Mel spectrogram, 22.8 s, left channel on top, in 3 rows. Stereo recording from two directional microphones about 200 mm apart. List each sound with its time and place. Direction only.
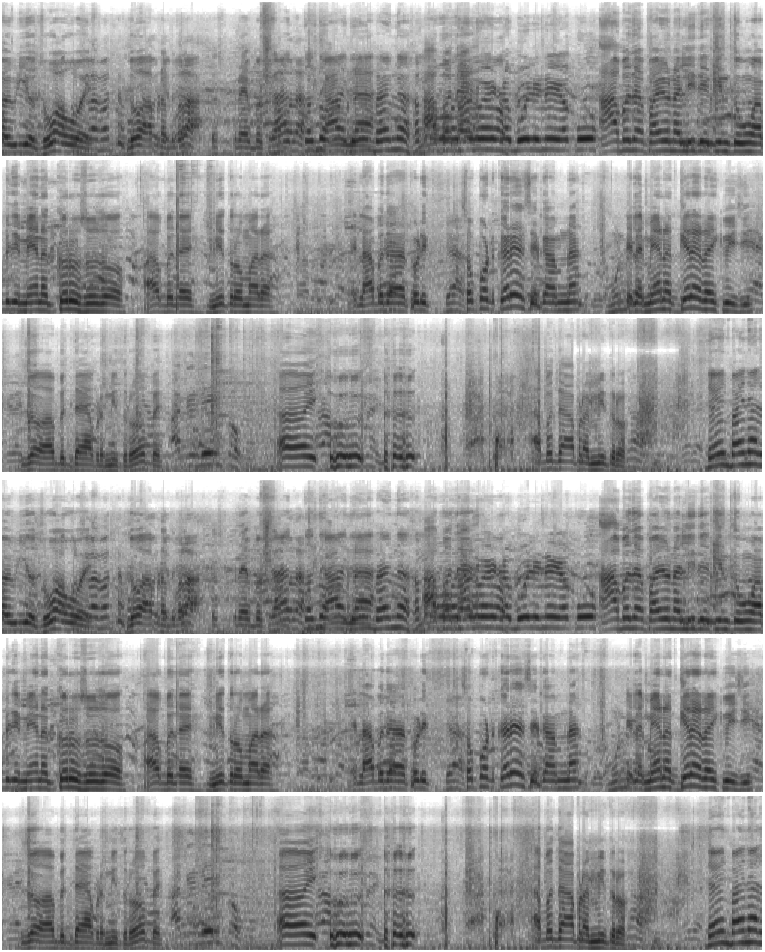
0.0 s speech: centre (ahead or behind)
1.7 s speech: 30° left (ahead or behind)
2.3 s speech: 20° right (ahead or behind)
4.5 s speech: centre (ahead or behind)
6.0 s speech: 15° right (ahead or behind)
7.2 s speech: 10° left (ahead or behind)
17.9 s speech: 5° right (ahead or behind)
20.1 s a sound: 10° left (ahead or behind)
20.5 s speech: 15° right (ahead or behind)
